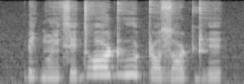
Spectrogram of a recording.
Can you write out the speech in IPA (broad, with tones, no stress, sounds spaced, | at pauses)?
ɽ i˩ ɡʷ ĩː˩ s ɪ˩ dʱ ɔː˥ ɖʱ uː˥ ʔ ʈ ɔ˩ z ɔː˩ ʈ ɖʱ ɪ˩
